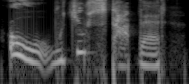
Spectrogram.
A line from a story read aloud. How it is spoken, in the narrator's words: Baz shouted at the man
